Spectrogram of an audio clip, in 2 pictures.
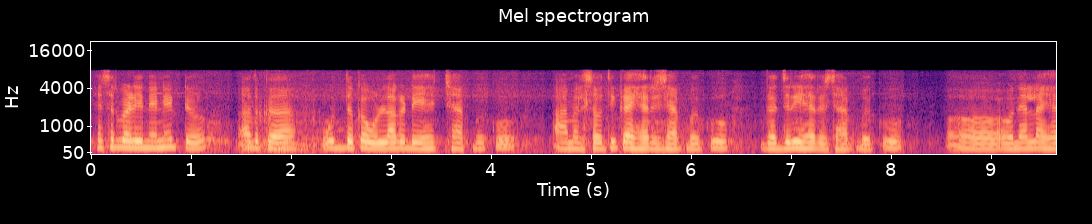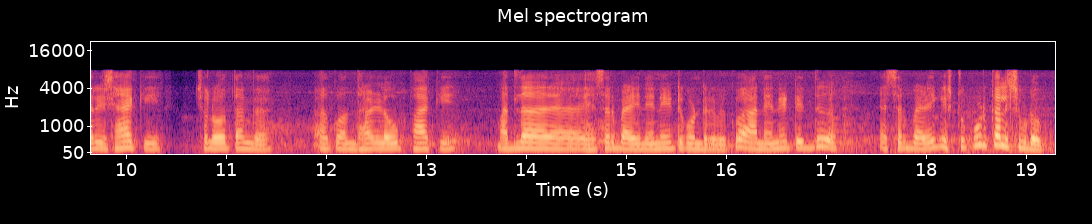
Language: Kannada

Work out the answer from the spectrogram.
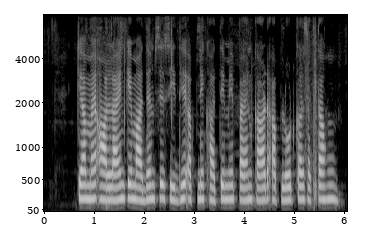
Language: Hindi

